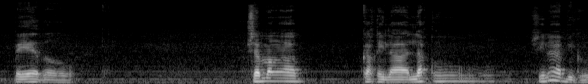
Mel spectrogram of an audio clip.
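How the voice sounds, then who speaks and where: A man's voice: mid-range voice, warm tone. A young man ranting casually to his viewers in a blunt, sardonic way, swearing often and muttering asides under his breath. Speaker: vlogger.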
